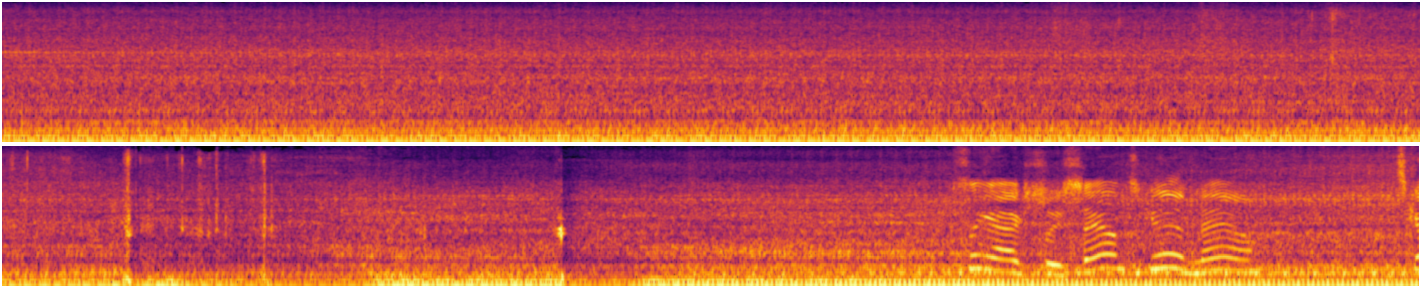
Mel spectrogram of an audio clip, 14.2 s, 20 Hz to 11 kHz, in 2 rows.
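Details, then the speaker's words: 1994 Isuzu cab-over diesel truck, sat 3 years, now running after fuel additive added; steady regular idle clatter, no skipping or stumbling; normal diesel idle. "i also dumped a bunch of fuel additive in that i think that's what helped it don't sound bad at all"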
